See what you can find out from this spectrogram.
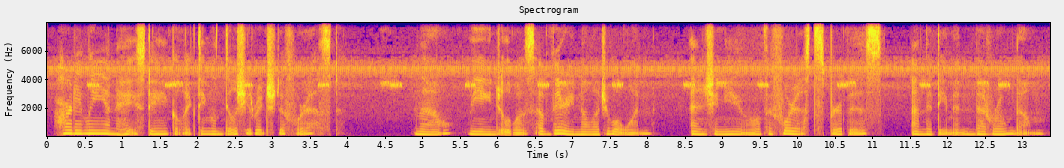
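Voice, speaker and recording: A gentle, teasing demon played by a woman tells an old tale in a soft whisper for an ASMR roleplay. The delivery is very slow and even, with a wistful, breathy hush. Faint cricket and insect ambience sits behind the voice. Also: mid-range voice, a little hiss or hum, rough recording. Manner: slow, hushed, measured storyteller. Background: crickets and night insects.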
